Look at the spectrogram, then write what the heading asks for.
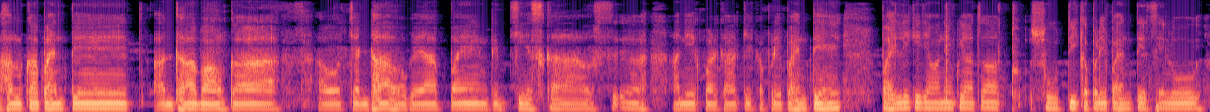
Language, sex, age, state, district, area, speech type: Hindi, male, 18-30, Uttar Pradesh, Jaunpur, rural, spontaneous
